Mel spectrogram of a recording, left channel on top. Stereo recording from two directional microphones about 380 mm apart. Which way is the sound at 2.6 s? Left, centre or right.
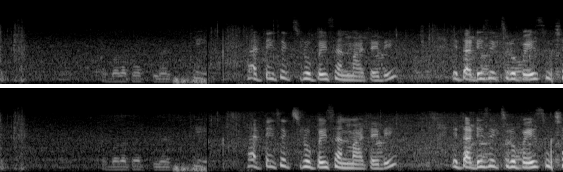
Right.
